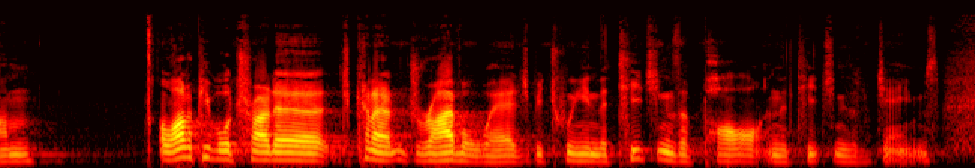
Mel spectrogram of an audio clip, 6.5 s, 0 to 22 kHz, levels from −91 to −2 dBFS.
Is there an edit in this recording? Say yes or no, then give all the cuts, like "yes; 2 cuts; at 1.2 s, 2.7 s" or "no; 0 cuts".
no; 0 cuts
